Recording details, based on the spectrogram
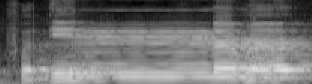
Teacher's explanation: ശദ്ദുള്ള നൂനിന് ഉന്നത്ത് കൊടുത്തുകൊണ്ട് ഫഇന്നമാ എന്ന് ഉച്ചരിക്കുക. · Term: നൂൻ മുശദ്ദദ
